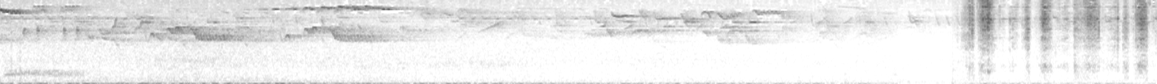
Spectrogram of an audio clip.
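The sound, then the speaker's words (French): Several woodland birds, woodpeckers, cuckoos and tits, call and sing in a forest, heard from a cabin terrace on a fine day, over a steady outdoor hiss, followed near the end by a short burst of rough, rhythmic rasping. “la terrasse de la cabane, on entend plein d'oiseaux. Il y a des pics, des coucous, des mésanges, tout un tas d'oiseaux.”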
